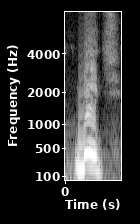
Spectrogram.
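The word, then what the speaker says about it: badge: Next है आपका बेज, है ना। बेज में क्या साइलेंट है आपका? डी साइलेंट है।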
